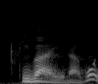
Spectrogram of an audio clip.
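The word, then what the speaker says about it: Debye: 무슨 뭐 있지 하여튼 아무튼 그냥반 이름인데 그냥반 이름을 따서 디바이라고 읽어. 알겠죠?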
